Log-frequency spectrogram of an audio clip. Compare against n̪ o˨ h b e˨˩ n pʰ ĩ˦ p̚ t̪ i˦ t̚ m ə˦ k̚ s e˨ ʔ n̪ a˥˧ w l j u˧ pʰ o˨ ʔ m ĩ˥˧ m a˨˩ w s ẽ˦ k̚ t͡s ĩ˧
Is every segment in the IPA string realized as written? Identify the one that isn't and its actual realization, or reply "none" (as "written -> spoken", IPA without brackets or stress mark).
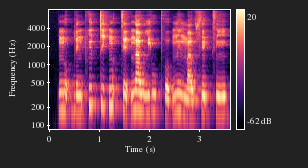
h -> ʔ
